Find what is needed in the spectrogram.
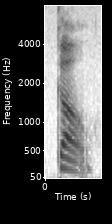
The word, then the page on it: gull: American English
